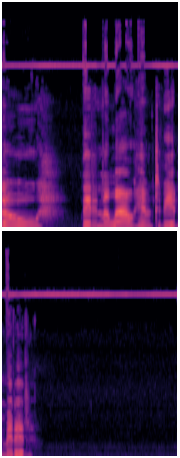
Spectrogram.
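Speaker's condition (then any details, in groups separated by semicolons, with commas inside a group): Cerebral palsy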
